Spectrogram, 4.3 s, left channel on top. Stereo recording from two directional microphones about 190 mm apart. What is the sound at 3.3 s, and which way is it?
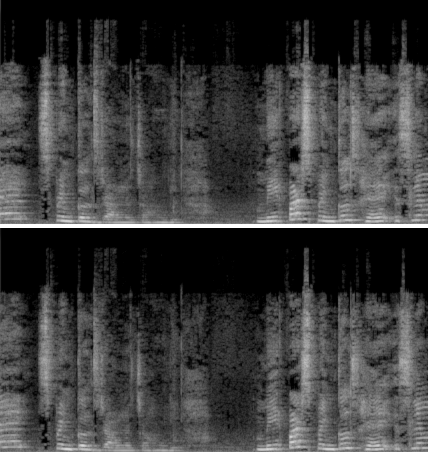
Speech, 25° right (ahead or behind).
